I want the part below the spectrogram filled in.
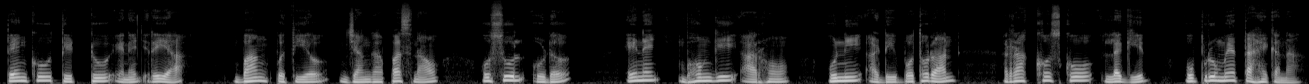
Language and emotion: Santali, neutral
